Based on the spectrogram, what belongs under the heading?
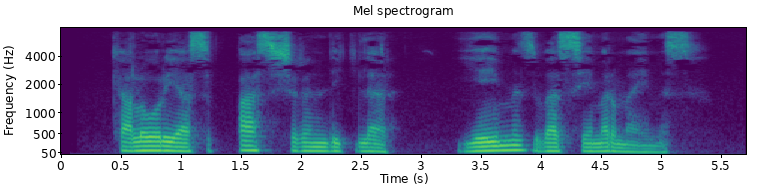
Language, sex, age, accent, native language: Uzbek, male, 18-24, Farg'ona, Uzbek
